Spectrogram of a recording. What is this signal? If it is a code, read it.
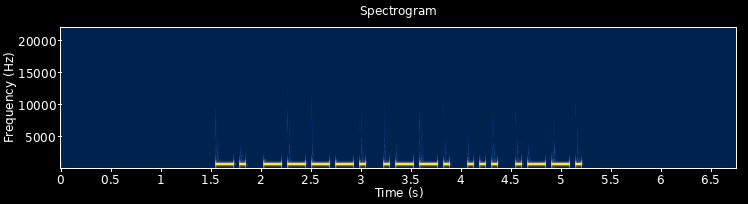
Morse code, heard as a keyed tone, about 24 wpm, 700 Hz. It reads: N9PSP
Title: Speed Racing - USA 1x3 Call Signs 20wpm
